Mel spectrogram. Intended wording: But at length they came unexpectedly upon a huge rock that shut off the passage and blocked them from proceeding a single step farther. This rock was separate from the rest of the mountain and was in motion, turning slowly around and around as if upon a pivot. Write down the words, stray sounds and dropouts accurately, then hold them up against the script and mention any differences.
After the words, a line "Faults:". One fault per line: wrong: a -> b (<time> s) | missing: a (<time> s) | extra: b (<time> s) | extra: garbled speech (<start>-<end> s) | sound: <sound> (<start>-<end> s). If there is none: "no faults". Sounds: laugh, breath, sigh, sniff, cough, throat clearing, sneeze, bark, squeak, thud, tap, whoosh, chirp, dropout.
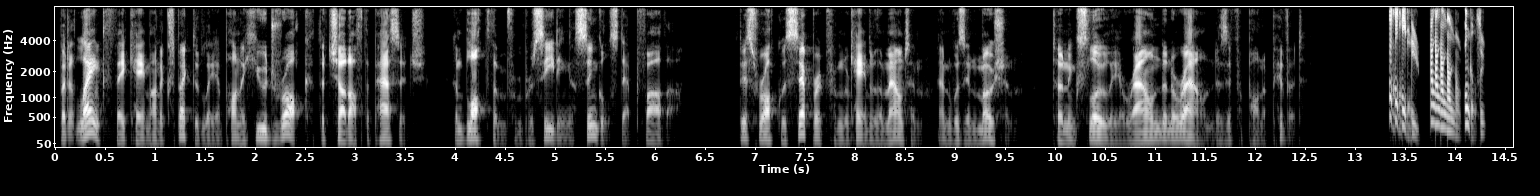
But at length they came unexpectedly upon a huge rock that shut off the passage and blocked them from proceeding a single step farther. This rock was separate from the came of the mountain and was in motion, turning slowly around and around as if upon a pivot.
Faults:
wrong: rest -> came (7.9 s)
sound: chirp (13.3-14.3 s)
